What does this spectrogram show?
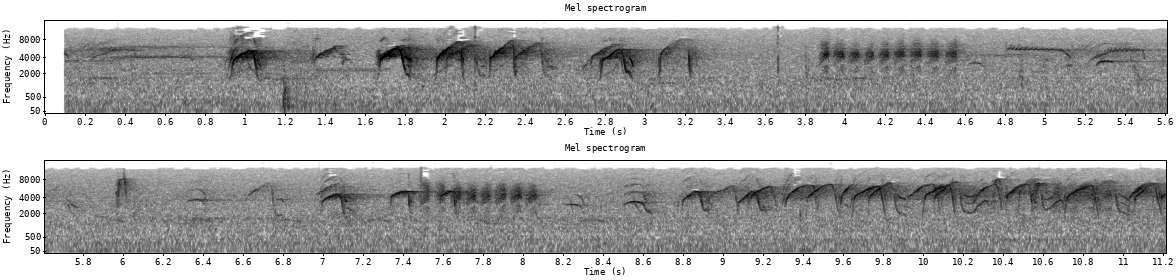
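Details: Japanese tit at Okurayama Park giving quick runs of short, high, upswept notes in bursts, with a steady broadband background hiss throughout.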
